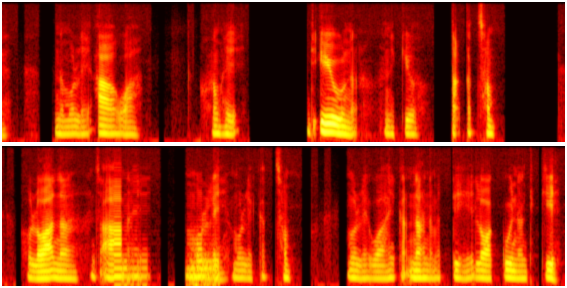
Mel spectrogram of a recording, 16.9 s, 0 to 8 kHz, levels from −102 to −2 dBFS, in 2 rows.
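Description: Whenever the sender's voice detector judged a pause to be silent, it likely stopped transmitting, and the receiver filled the gap with synthetic noise. This comfort noise in place of the background appears at 0.24–0.80, 2.24–2.98, 3.70–4.58, 6.48–6.74, 7.54–8.34, 8.62–8.74, 10.82–11.20 and 12.94–13.62 s. The real room tone gives way to a flat, featureless hiss that is about 12 to 27 dB quieter in several of these pauses.

From 10.13 to 11.71 s, new audio arrived too seldom, and the receiver likely kept replaying a short buffer of about 7.5 ms, skipping the real signal for most of that stretch. That is robotic sound from repeated short buffers. The repetition imposes a fixed 133 Hz buzz, so the speech turns metallic and droning while still loosely following its shape. The G.722 call path, with nothing above 8 kHz, adds its usual coding noise.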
